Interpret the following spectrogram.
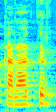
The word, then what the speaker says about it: carácter: error pero veamos otras observa la palabra carácter evidentemente en la primera columna carácter tiene una tilde y ya te estoy señalando qué es la pronunciación pero también la escritura correcta ahora bien su plural observa que no tiene tilde por tanto como buena palabra del grupo del 7 el plural de carácter es caracteres hasta ahí creo que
